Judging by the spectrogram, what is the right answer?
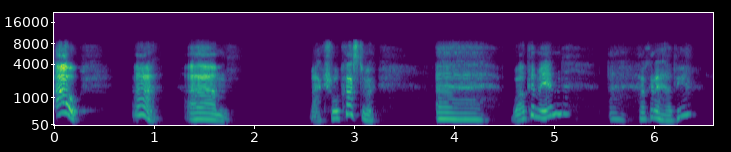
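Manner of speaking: caught off guard. Voicing a shopkeeper interrupted while reading by a customer: startled. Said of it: "Sorry I startled you".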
